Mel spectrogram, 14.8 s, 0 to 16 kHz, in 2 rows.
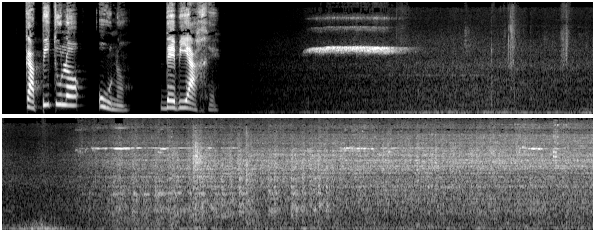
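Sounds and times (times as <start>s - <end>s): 
speech: 0.3s - 2.8s
train wheels squealing as a train sets off: 3.8s - 5.2s, 8.3s - 14.7s
train rolling rumble and wheel noise from Palma de Mallorca toward Manacor: 4.3s - 14.7s.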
